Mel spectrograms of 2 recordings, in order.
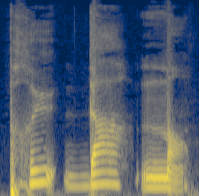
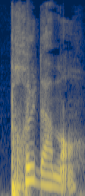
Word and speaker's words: prudemment: Okay, and the strange thing is that you will write ement for the adverb, but then you pronounce as if there was a a. Okay, it's prudemment. Okay, prudemment.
